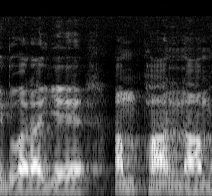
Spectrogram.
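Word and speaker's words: Amphan: मतलब थाईलैंड के द्वारा ये अम्फान नाम है जो दिया गया है, जिसका उच्चारण उम्पुन के रूप में किया जाता है।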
